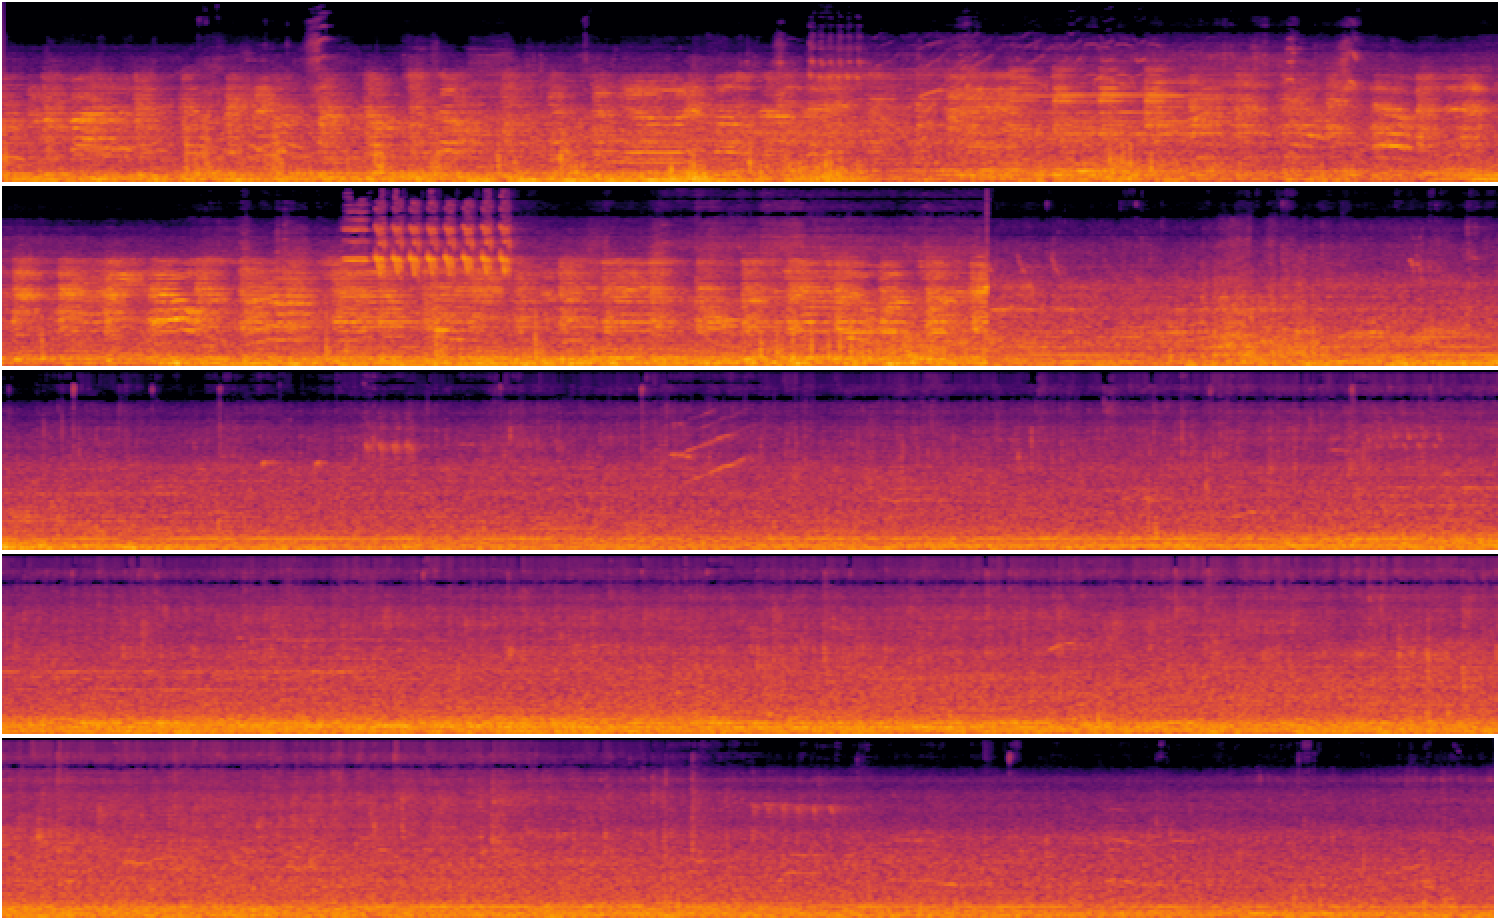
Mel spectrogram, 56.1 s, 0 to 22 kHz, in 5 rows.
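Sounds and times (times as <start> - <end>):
low hum: 0.0 - 56.0
rising bird chirps: 6.2 - 10.3, 13.7 - 15.2, 27.4 - 28.2.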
